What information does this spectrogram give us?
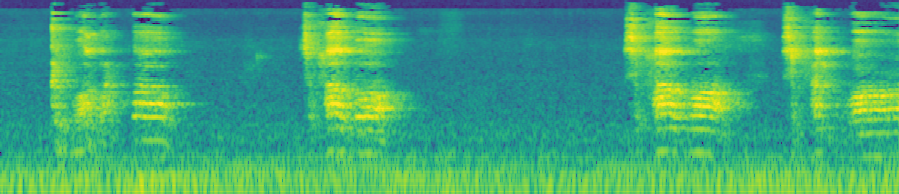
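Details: A parrot repeats the Arabic phrase "Subhan Allah" in a voice like a person's, saying it four times about every three seconds over a low room hum.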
